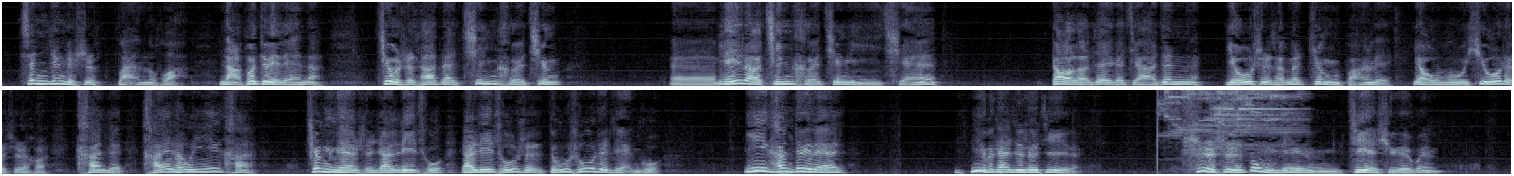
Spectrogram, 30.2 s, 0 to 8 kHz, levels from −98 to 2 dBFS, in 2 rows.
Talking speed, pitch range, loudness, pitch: 170 characters per minute, 165-220 Hz, -23 LUFS, 185 Hz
